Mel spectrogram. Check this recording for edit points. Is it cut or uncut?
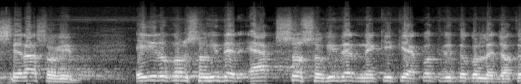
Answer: uncut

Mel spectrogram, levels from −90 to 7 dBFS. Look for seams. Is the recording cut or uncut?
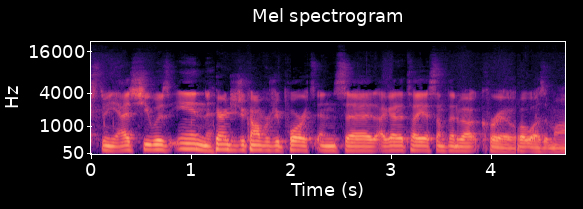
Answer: cut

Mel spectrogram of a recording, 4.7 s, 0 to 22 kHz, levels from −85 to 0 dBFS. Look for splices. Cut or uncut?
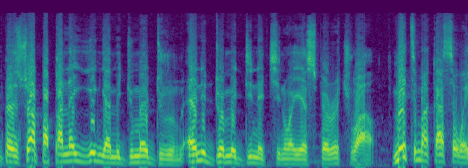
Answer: cut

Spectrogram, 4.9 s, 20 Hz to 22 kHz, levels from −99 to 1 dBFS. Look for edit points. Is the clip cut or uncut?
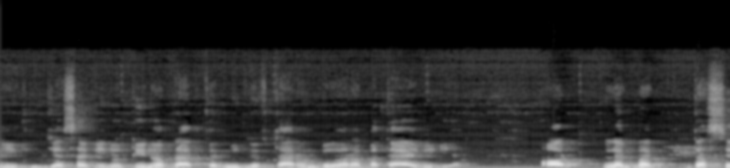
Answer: uncut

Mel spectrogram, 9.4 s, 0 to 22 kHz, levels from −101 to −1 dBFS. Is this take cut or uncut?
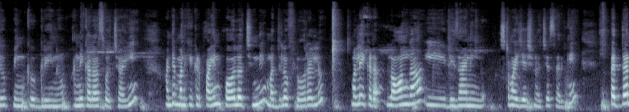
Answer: uncut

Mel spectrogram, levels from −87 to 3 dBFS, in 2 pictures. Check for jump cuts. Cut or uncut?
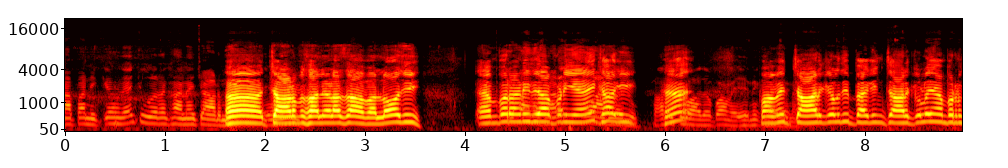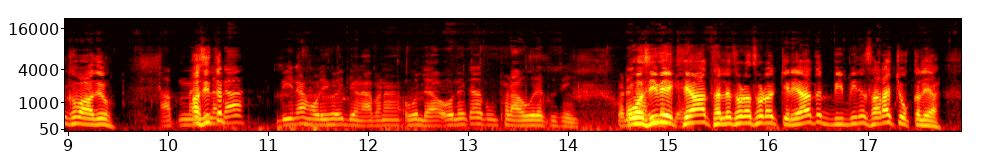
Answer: uncut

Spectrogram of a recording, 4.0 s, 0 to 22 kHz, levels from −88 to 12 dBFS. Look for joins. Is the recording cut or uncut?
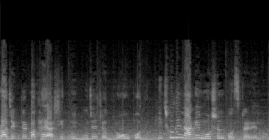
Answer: uncut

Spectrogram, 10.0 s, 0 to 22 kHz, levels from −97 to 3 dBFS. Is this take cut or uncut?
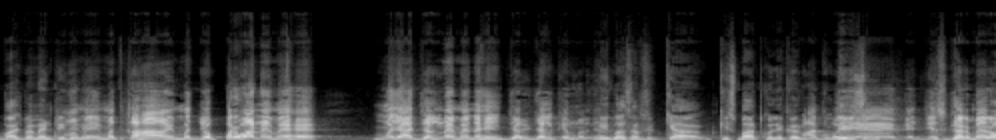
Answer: cut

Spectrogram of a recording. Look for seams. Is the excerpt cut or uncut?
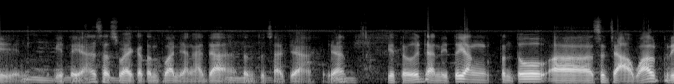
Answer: uncut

